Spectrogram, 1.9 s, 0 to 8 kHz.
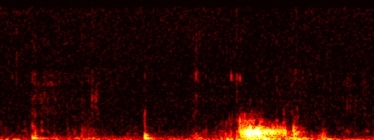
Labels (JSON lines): {"label": "biophony, low growl", "recorder": "SoundTrap 300"}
